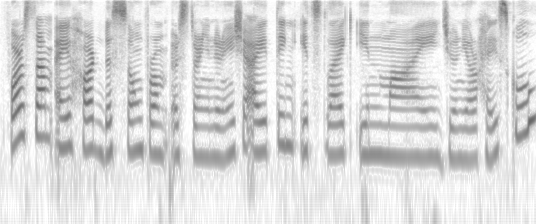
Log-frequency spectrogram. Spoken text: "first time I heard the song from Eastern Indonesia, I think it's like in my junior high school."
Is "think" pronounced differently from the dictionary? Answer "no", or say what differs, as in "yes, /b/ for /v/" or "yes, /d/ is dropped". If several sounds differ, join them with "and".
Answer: yes, /t/ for /θ/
